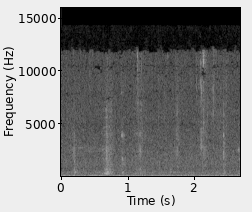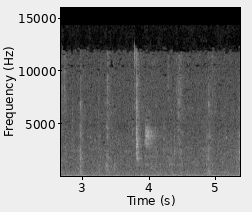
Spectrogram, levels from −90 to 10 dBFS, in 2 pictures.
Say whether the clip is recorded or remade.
recorded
